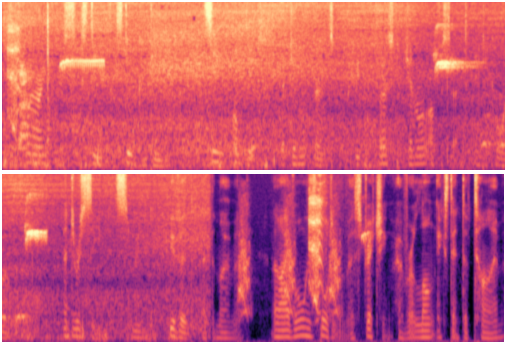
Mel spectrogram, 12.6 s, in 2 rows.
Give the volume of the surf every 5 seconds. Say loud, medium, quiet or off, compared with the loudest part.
loud, medium, off.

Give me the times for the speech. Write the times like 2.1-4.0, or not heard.
0.1-12.5.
